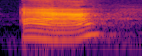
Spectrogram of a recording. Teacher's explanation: esse som do cat é uma mistura do A e do E. Não é exatamente um E, não é exatamente um A, é entre os dois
